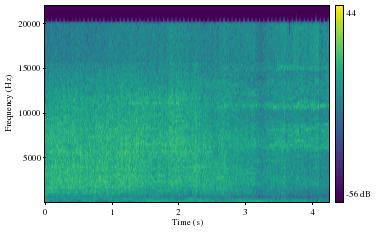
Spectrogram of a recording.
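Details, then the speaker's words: Supercharged Mazda Miata, stationary free rev: pitch falls smoothly from high revs with no stumble, cut or misfire, reaching the rev limiter as it should with no boost; normal free rev. "it's something so it actually revved to the Rev limber like it's supposed to with no boost"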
